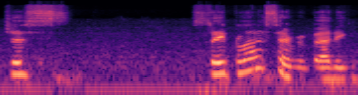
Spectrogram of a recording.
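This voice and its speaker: A woman chatting casually as a podcast host, speaking in a halting way. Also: a little high, expressive, slight background noise, low-quality recording. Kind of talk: casual chat, show sign-off.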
